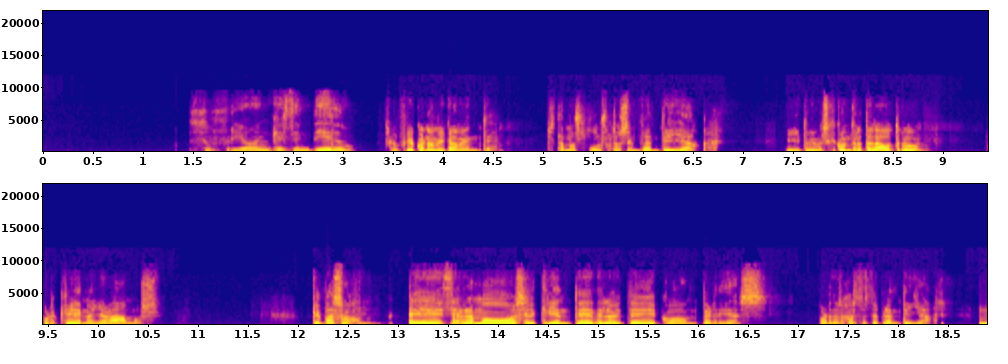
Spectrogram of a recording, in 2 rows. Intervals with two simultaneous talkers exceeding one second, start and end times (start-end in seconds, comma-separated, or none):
none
